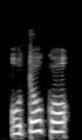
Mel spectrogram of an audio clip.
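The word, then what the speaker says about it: おとこ: ponerle grabación o toco o toco bien si se fijan Ahí está lo que les comenté hace un momento eh la primera sílaba es baja y las demás son altas O sea no dice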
